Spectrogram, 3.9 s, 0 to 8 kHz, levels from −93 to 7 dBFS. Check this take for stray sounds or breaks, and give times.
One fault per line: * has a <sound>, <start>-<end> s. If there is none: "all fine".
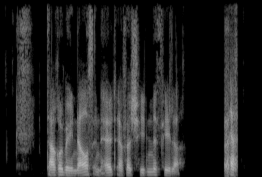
* has a laugh, 3.4-3.6 s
